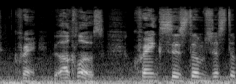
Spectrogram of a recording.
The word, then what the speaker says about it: Krank: Yank? Crank. Close. Crank Systems, just the best gym in Nutley, New Jersey, baby. So if you're around, check it out. It's spelled YANK, right? KRANK, Crank with a K.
